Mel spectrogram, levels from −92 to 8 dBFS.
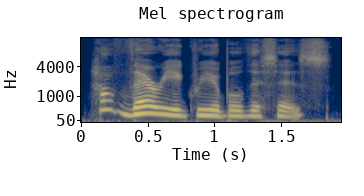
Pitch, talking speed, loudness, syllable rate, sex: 215 Hz, 155 wpm, -18 LUFS, 4.9 syllables/s, female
